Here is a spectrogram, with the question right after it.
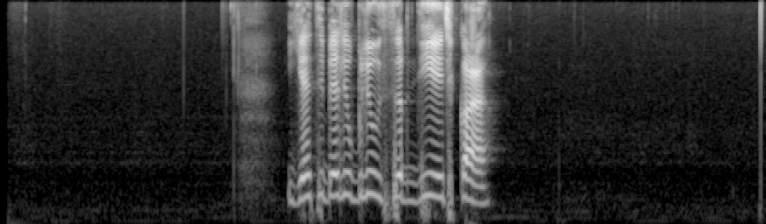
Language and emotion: Russian, positive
